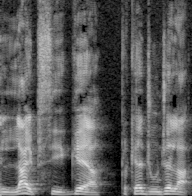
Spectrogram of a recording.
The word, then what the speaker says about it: Leipziger: esempio diciamo lightsey però l'abitante di lipsia e leipziger perché aggiunge la r dopo la g quindi concludendo la pronuncia tedesca non è così complicata non è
